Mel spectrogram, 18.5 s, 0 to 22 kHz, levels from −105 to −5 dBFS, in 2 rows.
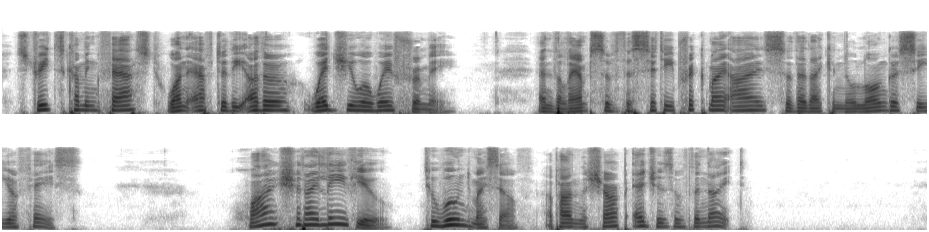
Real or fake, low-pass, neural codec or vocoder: real; 7.2 kHz; none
